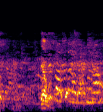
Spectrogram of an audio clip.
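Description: Speech only: a man talking, with other voices chattering.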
